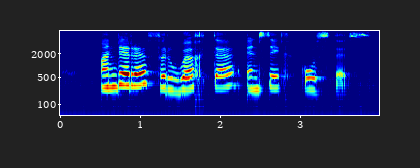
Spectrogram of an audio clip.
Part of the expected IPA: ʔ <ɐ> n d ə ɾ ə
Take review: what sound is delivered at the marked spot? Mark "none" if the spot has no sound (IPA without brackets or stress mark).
ɐ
